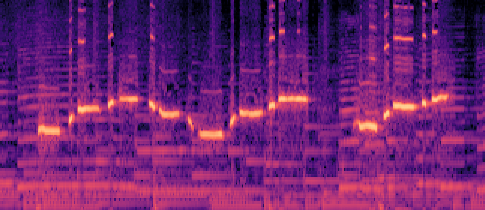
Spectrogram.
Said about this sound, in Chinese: 狼吹着口哨，继续向前走。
